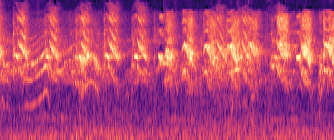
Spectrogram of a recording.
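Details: Rose-ringed parakeet sound for stimulating singing and mating: a brisk series of shrill, scratchy squawks, about three per second, with a brief lower whistle near the start.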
